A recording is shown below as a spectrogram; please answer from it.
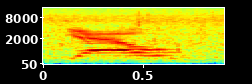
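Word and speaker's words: Iao: The Yao Valley Secret Trail. That's spelled I-A-O, by the way.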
